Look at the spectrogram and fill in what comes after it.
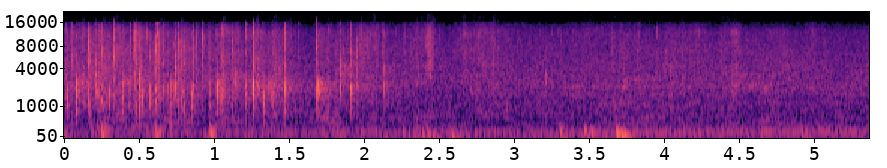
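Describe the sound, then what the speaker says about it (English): A crowd at an outdoor Trump rally and Youth Liberation Front gathering in Salem, Oregon claps in a loose, fairly distant patter, with a few shouts and voices mixed in. "Please, a round of applause."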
